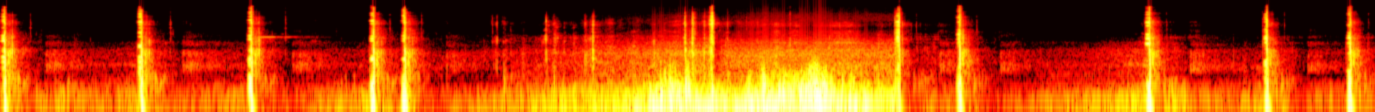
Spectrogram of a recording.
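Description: Semi-automatic pistol firing about a dozen close, sharp shots at an irregular pace, several in quick pairs, as the shooter engages targets. About halfway through, a few seconds of low rumbling movement noise come between the shots while the shooter moves to a new position.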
